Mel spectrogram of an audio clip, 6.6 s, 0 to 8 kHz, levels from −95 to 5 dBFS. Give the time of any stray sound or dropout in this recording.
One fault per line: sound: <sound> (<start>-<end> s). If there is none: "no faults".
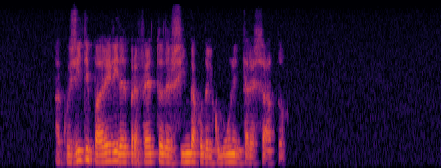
no faults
